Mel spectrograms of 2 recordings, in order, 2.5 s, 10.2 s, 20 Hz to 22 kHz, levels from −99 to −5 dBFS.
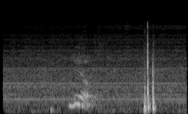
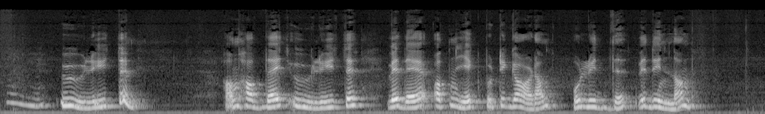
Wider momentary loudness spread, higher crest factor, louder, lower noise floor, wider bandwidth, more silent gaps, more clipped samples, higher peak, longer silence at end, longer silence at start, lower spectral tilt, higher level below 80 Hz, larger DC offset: first, 20 LU vs 12 LU; first, 26 dB vs 18 dB; second, -38 LUFS vs -27 LUFS; about the same, -56 dBFS vs -56 dBFS; second, 11 kHz vs 15.5 kHz; neither; neither; second, -16 dBFS vs -10 dBFS; second, 0 s vs 0.85 s; about the same, 0.05 s vs 0.05 s; about the same, -6.5 dB/octave vs -6 dB/octave; second, -68 dBFS vs -56 dBFS; neither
